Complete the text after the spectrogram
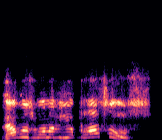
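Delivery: God in mock disbelief, pitch climbing very high; playing God. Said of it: "he's playing God".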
